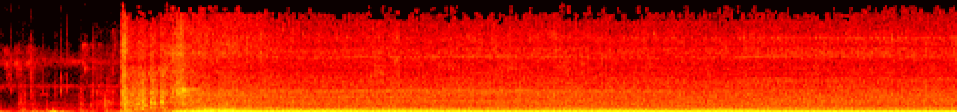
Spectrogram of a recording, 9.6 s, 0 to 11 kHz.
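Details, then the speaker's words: Ford V6 EcoBoost after a fix for wastegate rattle on start-up (clips fitted, wastegate still moves freely): starter catches, firm even high cold idle with no metallic turbo rattle; normal cold start. "It's not gonna cause any problems because the wastegate can still move perfectly freely with those on there. I've tested it. But yeah, it's just enough to get rid of that sound."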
